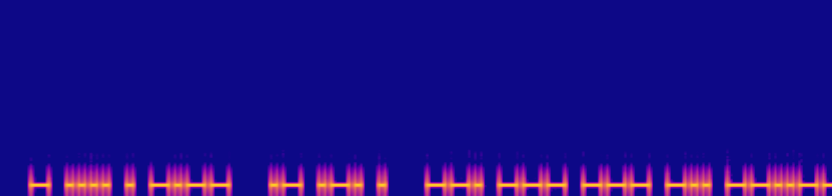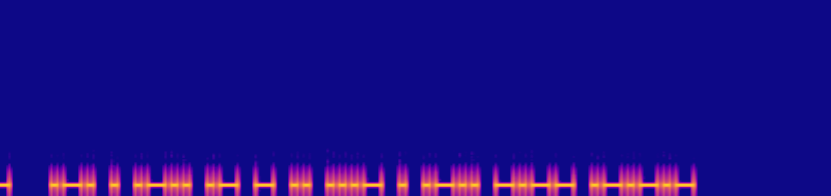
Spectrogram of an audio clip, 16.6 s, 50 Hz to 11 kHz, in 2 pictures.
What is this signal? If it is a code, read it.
Morse code, heard as a keyed tone, about 19 wpm, 700 Hz. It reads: THEY ARE GOOD, RELATIVELY.
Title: Sentences from Top 1100 Words 20wpm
